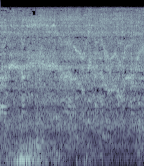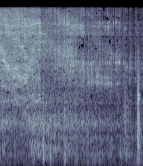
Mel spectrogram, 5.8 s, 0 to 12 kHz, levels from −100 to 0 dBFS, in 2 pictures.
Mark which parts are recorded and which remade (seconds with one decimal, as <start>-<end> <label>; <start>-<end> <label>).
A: 0.0-5.8 recorded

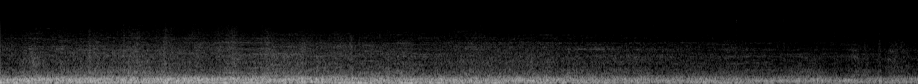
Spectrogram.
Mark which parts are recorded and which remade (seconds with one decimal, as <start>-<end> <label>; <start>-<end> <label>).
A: 0.0-1.6 recorded; 1.6-4.4 remade; 4.4-6.9 recorded; 6.9-8.6 remade; 8.6-9.2 recorded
